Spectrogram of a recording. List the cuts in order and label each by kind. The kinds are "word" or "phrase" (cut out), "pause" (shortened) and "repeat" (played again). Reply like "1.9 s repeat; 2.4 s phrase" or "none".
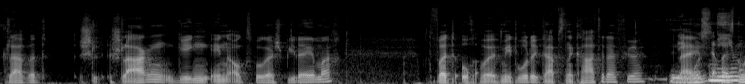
4.8 s word; 5.2 s word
